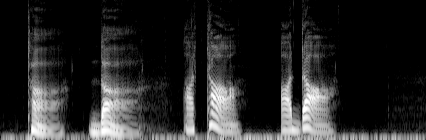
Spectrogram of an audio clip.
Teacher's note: apical alveolar plosives made with the tip of the tongue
